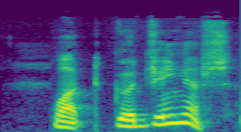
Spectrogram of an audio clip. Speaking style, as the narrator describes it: exclaimed poor Raoul

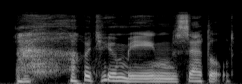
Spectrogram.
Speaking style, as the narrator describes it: returned Richard with his gay laugh

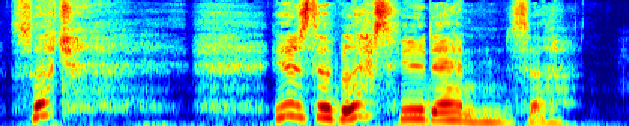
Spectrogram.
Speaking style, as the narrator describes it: cried the panting locksmith

